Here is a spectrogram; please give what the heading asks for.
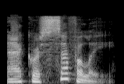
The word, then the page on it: acrocephaly: British English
